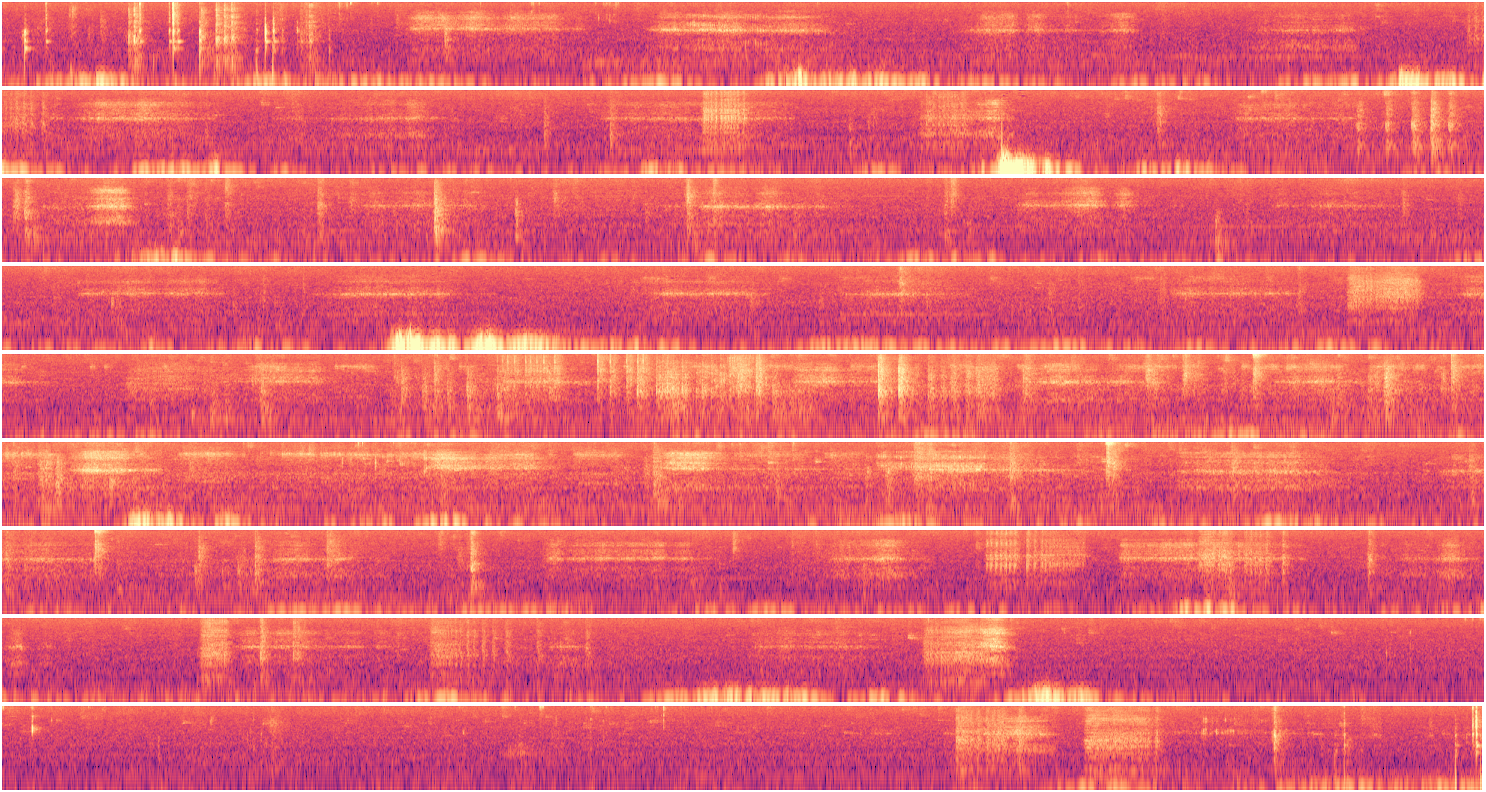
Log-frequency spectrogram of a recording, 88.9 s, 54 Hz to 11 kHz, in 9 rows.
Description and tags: Creaking wooden floor and heavy breathing
Me walking on a creaky wooden floor with soft shoes, also with added heavy breathing. I used this for a tense ghost-hunting scene where they were slowly exploring a dark room. Recorded on H4N.
breathing, creaking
